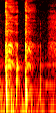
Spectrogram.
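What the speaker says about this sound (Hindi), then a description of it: "खांसी आ गई विसर्ग बोलते बोलते।" Two quick, sharp coughs close to the microphone, followed by a faint third catch, in an otherwise quiet room.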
